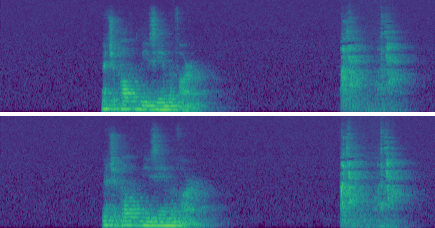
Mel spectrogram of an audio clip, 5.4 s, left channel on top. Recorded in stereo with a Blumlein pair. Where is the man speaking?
45° left, 0.8 m.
